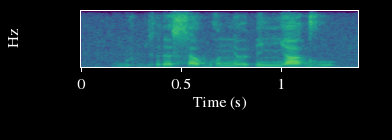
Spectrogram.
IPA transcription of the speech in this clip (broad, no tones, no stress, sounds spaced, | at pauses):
b ʏ b r ə s a ɡʷ ɛ n ʏ ʔ ɪ ɲ a ɡ u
